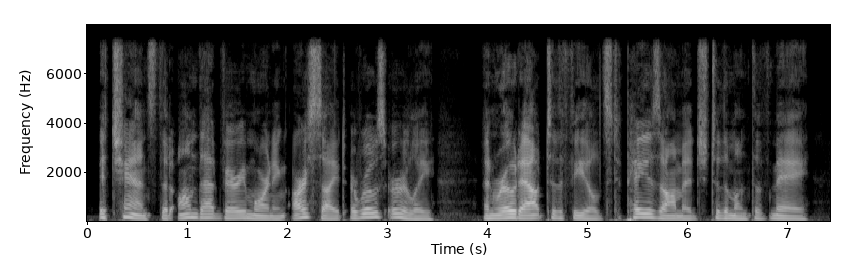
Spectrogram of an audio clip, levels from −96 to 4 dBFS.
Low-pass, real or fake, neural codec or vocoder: 7.2 kHz; fake; vocoder, 44.1 kHz, 128 mel bands every 512 samples, BigVGAN v2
